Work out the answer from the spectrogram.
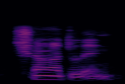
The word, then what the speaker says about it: Chardlin: I kept saying it wrong the first couple of times. Chardlin.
